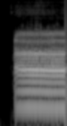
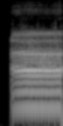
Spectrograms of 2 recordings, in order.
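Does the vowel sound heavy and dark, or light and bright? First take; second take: light; light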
